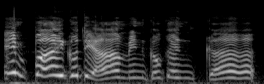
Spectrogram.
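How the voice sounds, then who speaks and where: A woman's voice: high voice, animated, slow pace, bright, forceful tone, no echo, exaggerated voice. A woman with an Ilocano accent playing a betrayed wife in a radio drama, emotional and accusing. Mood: tearful fury. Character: betrayed wife, wounded and furious.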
